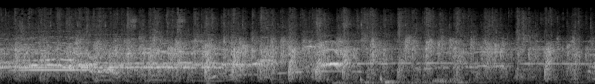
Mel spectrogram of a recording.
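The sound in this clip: Warm audience applause greets a performer at a spoken-word poetry event, a steady wash of clapping with some crowd noise that tapers slightly toward the end.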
